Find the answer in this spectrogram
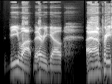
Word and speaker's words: VWAP: It rhymes with CWAP. VWAP.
